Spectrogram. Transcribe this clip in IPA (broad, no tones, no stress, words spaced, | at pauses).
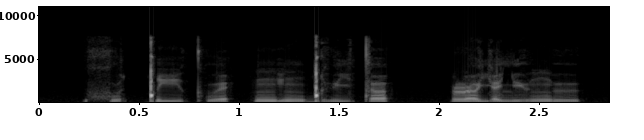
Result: xʷɜ ǃiːkʷʼɛ | ŋiŋɡ͡ǃɨːjtʌ | ɭʌjɛlʲɯː ŋɯ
